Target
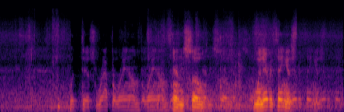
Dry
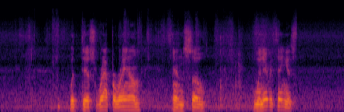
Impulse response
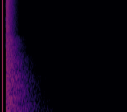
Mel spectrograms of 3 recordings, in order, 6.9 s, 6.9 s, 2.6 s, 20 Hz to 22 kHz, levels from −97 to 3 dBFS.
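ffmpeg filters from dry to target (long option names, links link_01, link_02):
-filter_complex "[0:a]aecho=1:1:576|1152|1728|2304:0.2|0.0858|0.0369|0.0159,asplit=3[link_01][link_02][link_03];[link_01]afade=type=out:start_time=1.35:duration=0.02[link_04];[link_02]acompressor=threshold=-43dB:ratio=12,afade=type=in:start_time=1.35:duration=0.02,afade=type=out:start_time=2.94:duration=0.02[link_05];[link_03]afade=type=in:start_time=2.94:duration=0.02[link_06];[link_04][link_05][link_06]amix=inputs=3:normalize=0,volume=1.5dB"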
